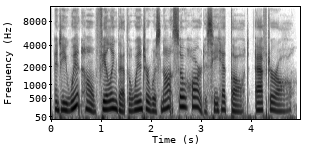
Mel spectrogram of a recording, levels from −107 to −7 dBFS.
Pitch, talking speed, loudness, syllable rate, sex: 190 Hz, 215 wpm, -16 LUFS, 4.5 syllables/s, female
